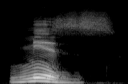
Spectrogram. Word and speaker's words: Ms: is this one ms the ms is pronounced miz miz and we only use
